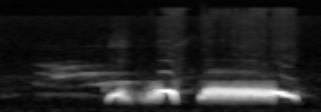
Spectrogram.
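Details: Close, clear coo of a spotted dove decoy calling wild doves: two short curved notes rising into a third, a brief pause, then a long rolling, pulsing coo that drops at the end.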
